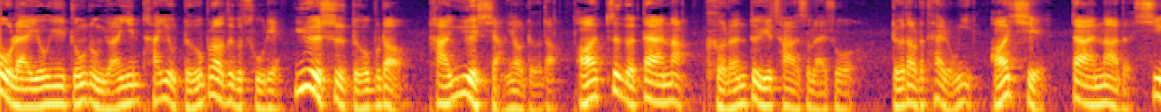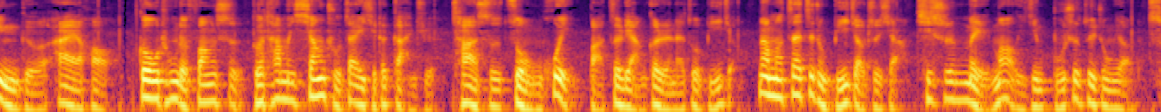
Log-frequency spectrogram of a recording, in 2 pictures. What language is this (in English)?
Chinese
